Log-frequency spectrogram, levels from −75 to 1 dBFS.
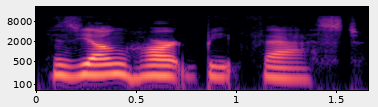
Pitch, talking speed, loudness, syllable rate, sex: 175 Hz, 180 wpm, -19 LUFS, 3.2 syllables/s, female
